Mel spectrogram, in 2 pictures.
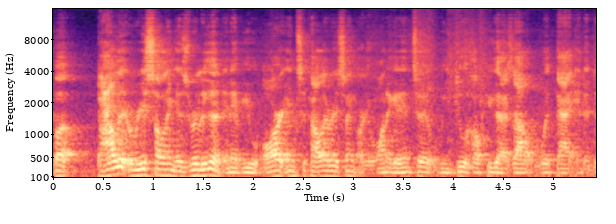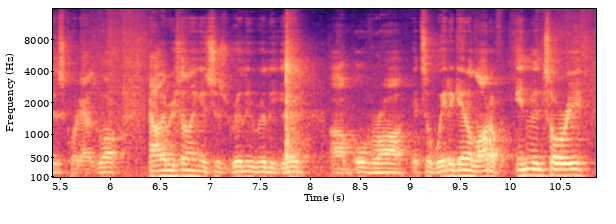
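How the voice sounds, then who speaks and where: Very fast speech comes from a man with a fairly low pitch, amid audible room echo and noticeable background noise. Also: ordinary pitch variation. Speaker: YouTuber giving reselling advice. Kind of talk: casual tutorial to camera. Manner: casual, some stumbling.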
